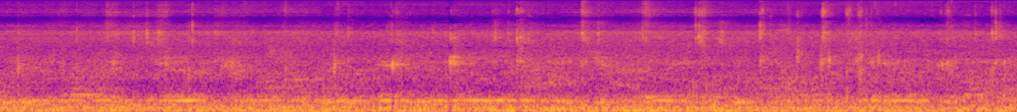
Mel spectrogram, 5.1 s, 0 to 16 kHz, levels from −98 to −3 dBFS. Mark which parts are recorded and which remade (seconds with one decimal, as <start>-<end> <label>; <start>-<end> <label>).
0.0-1.6 remade; 1.6-2.8 recorded; 2.8-3.8 remade; 3.8-5.1 recorded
